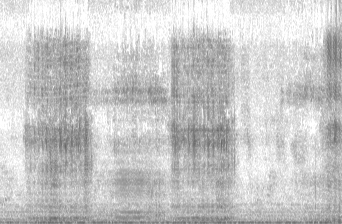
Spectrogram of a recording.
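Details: Snoring from two English bulldogs: long grating inhalations about every three seconds, each lasting over a second, above a continuous low throaty rumble.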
